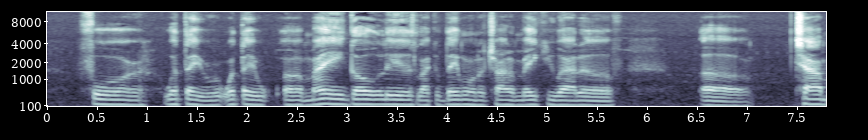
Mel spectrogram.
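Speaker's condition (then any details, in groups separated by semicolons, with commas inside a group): No condition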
